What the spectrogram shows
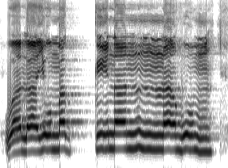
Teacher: Ini tasydid kaf. Tasydid kaf itu tidak mengandung sifat hamas yang menghembuskan nafas ketika kita membaca sukun kaf tersebut.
